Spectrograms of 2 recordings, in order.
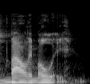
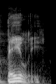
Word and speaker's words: Bailey: But yes, Bali Bully.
